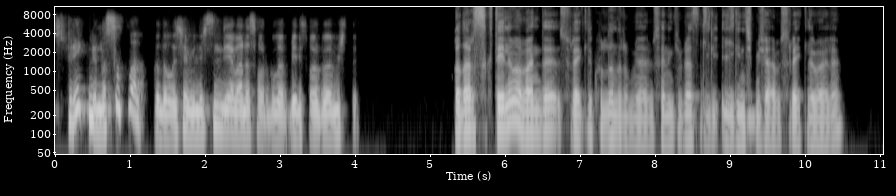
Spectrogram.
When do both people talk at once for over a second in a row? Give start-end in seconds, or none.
none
